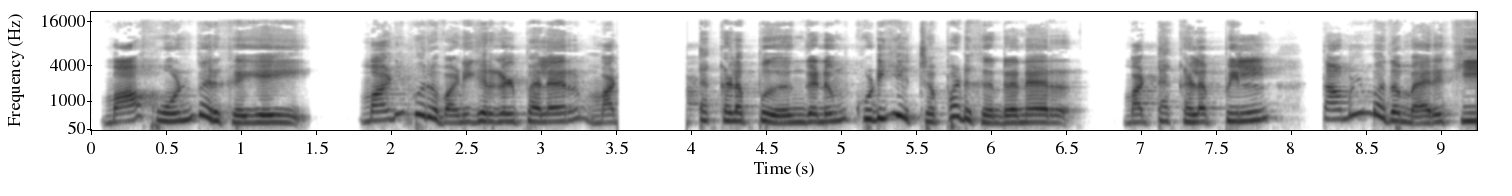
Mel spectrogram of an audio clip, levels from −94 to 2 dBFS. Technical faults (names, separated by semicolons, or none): rebuffering stall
